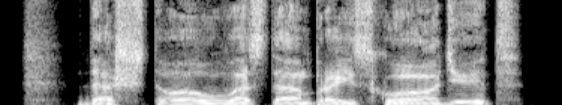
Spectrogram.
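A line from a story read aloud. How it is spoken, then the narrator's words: Displeased growl. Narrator (Russian): недовольно прорычал полубог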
